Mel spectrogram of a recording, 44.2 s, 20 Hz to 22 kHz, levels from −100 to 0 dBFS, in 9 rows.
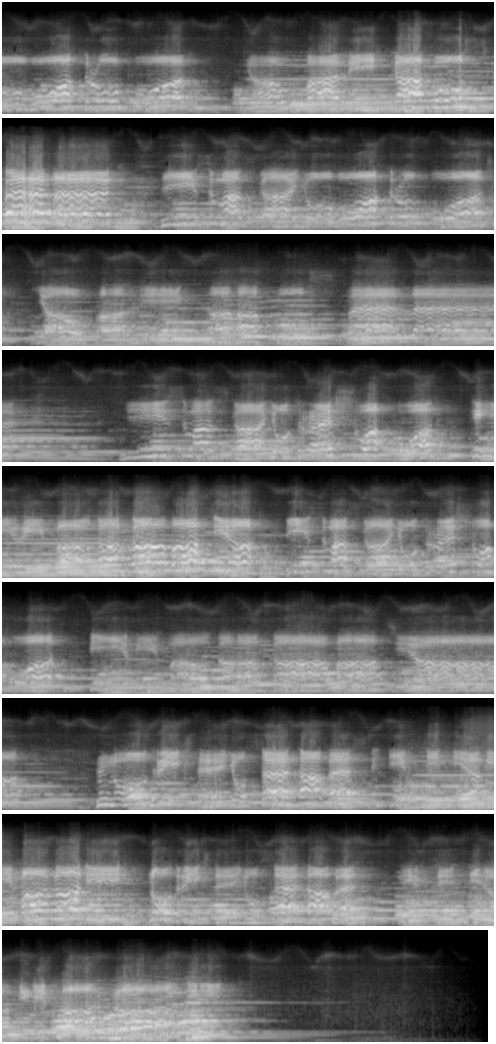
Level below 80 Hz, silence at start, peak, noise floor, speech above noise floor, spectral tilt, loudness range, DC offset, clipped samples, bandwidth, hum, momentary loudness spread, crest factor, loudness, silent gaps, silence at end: -46 dBFS; 0 s; 0 dBFS; -73 dBFS; 55 dB; -5.5 dB/octave; 7 LU; under 0.1%; under 0.1%; 11.5 kHz; none; 12 LU; 18 dB; -18 LUFS; none; 2.05 s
